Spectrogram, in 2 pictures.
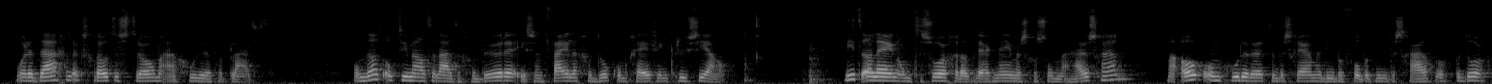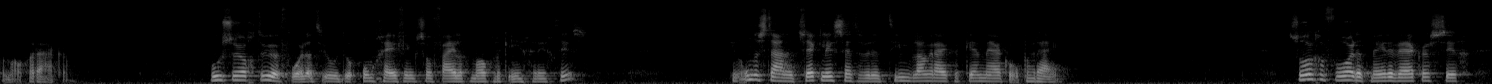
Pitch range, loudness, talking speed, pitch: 140-175 Hz, -36 LUFS, 145 wpm, 155 Hz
